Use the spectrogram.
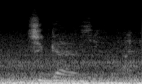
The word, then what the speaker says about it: Kigali: Kigali. I said Kigali, but it's Kigali now. Okay, that's in It's not Chi, it's Ki. Ki. No, Kigali.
